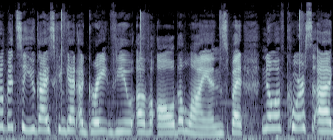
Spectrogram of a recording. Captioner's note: none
